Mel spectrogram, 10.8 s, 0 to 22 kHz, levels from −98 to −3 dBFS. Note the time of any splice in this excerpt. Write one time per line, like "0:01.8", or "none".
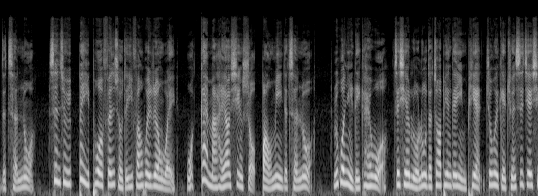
0:03.7
0:06.5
